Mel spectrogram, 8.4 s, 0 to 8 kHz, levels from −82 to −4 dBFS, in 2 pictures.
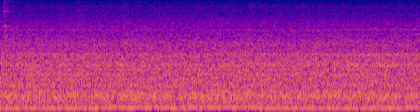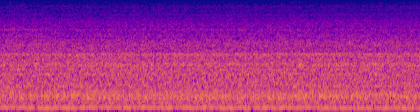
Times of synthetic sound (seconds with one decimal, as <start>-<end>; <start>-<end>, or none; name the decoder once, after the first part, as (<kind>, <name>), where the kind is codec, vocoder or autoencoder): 0.8-2.6 (vocoder, Vocos); 3.9-7.4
